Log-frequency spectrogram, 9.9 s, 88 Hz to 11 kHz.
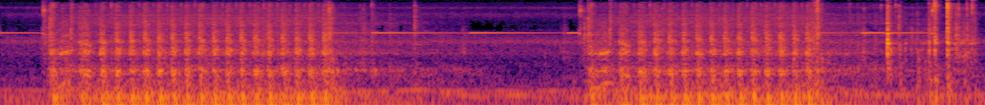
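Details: Volvo 740: two long bursts of steady starter cranking at about three to four turns a second, engine never catches; crank no start.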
